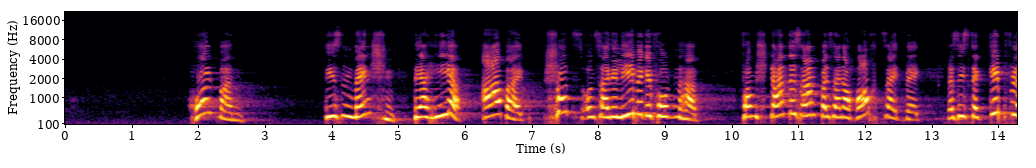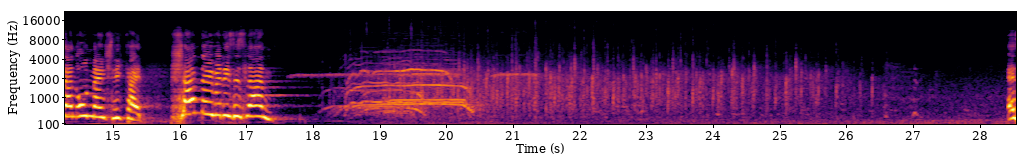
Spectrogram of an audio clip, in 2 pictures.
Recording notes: O-Ton Kundgebung „Bleiberecht für alle“. In Wien.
